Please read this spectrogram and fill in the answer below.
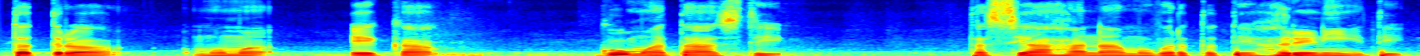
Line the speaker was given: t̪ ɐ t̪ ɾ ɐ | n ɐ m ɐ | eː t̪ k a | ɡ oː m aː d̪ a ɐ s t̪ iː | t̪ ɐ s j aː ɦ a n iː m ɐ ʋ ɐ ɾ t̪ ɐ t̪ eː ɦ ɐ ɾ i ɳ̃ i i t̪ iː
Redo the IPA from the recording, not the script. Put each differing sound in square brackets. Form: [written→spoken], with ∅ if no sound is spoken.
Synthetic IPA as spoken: t̪ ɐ t̪ ɾ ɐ | [n→m] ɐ m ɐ | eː [t̪→∅] k a | ɡ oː m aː [d̪→t̪] a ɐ s t̪ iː | t̪ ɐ s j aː ɦ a n [iː→aː] m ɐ ʋ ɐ ɾ t̪ ɐ t̪ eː ɦ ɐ ɾ i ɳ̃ i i t̪ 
